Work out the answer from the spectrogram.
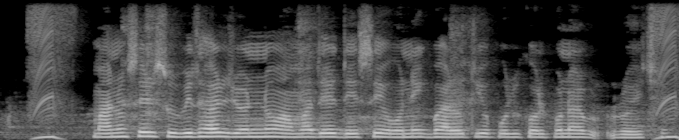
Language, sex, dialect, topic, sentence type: Bengali, female, Standard Colloquial, banking, statement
